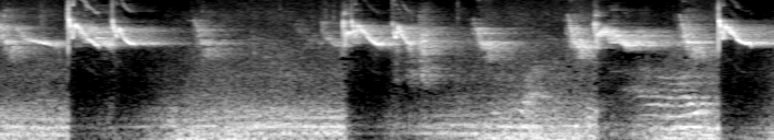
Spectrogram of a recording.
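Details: White-eye of the mộc tinh type, caged for one month, sings in 'líu pha chòe trống' style: high flicking chirps and short whistles in spaced bursts over steady low background noise.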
